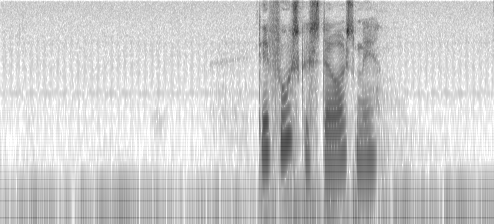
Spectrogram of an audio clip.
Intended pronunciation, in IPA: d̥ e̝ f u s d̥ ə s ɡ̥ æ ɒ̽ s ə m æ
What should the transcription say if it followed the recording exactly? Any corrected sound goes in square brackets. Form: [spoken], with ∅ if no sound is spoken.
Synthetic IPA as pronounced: d̥ e̝ f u s [ɡ̥] ə s [d̥] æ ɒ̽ s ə m [e]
